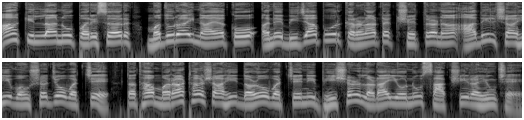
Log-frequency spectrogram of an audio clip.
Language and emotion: Gujarati, neutral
